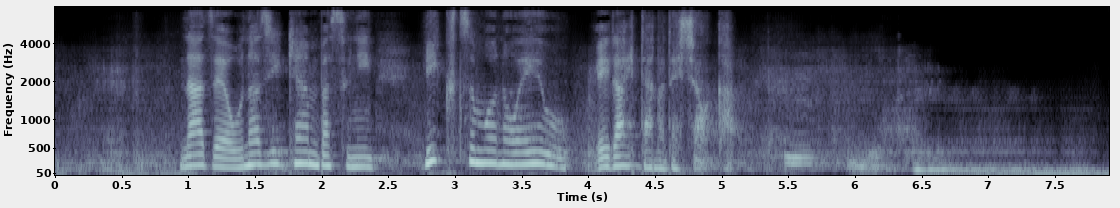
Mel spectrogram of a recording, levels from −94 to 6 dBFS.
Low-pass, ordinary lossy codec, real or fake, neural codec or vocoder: 7.2 kHz; none; fake; codec, 16 kHz, 1 kbps, X-Codec, WavLM features, trained on Multilingual LibriSpeech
